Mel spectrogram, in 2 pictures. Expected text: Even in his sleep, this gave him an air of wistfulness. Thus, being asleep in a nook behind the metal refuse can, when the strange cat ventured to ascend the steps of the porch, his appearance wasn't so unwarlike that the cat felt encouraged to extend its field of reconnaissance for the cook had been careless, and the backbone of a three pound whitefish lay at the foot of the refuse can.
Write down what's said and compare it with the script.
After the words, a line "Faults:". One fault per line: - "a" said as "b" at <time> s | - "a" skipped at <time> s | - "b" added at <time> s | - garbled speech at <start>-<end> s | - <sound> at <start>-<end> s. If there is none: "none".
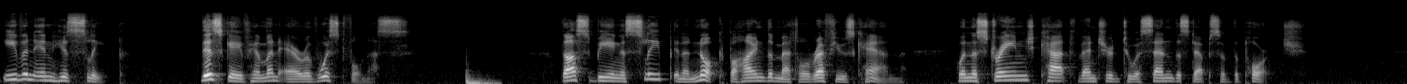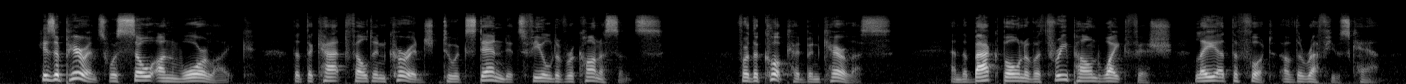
Even in his sleep, this gave him an air of wistfulness. Thus, being asleep in a nook behind the metal refuse can, when the strange cat ventured to ascend the steps of the porch, his appearance was so unwarlike that the cat felt encouraged to extend its field of reconnaissance for the cook had been careless, and the backbone of a three pound whitefish lay at the foot of the refuse can.
Faults:
- thud at 4.7-5.0 s
- "wasn't" said as "was" at 15.2 s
